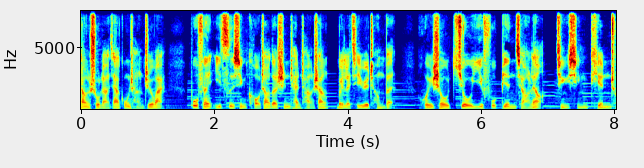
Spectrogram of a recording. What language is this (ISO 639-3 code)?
zho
